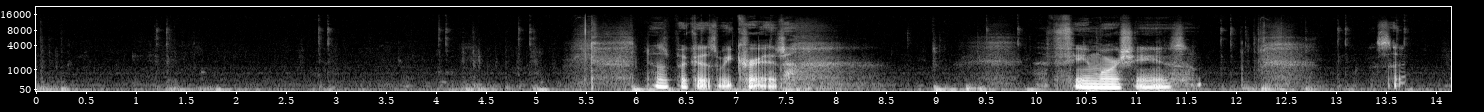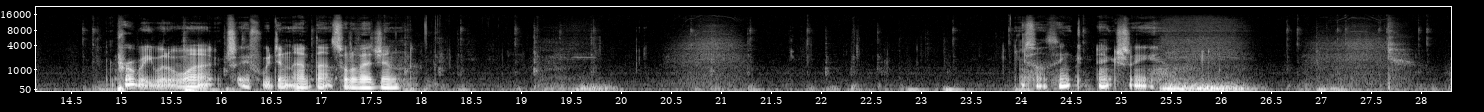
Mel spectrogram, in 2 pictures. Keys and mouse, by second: 1.2 ctrl+shift+super+click, 2.8 super+click, 4.0 super+click, 4.8 ctrl+shift+super+click, 5.9 super+g, 6.6 super+drag, 7.3 ctrl+shift+super+click, 9.0 super+g, 9.5-9.8 alt+super+drag, 10.1 super+click, 11.8 ctrl+shift+super+click, 12.3 ctrl+super+z, 13.0 ctrl+shift+super+click, 13.6 ctrl+shift+super+click, 14.6 ctrl+shift+super+click, 15.6 super+g, 16.9 alt+super+click, 18.4 alt+super+click, 19.7 alt+super+click, 21.3 alt+super+click, 23.3 alt+click, 24.1 right click, 26.7 click, 27.2 ctrl+shift+click, 27.5 ctrl+shift+click, 28.0 ctrl+shift+click.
